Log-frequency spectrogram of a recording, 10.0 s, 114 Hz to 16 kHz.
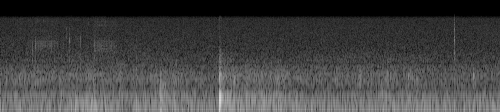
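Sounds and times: low background rumble: 0.0s - 10.0s
distant sharp bang: 4.4s - 4.8s.

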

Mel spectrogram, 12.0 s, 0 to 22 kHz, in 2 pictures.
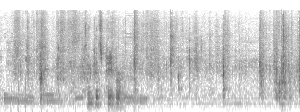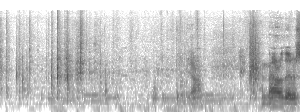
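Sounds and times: paper sheet crinkling: 0.1s - 8.8s.

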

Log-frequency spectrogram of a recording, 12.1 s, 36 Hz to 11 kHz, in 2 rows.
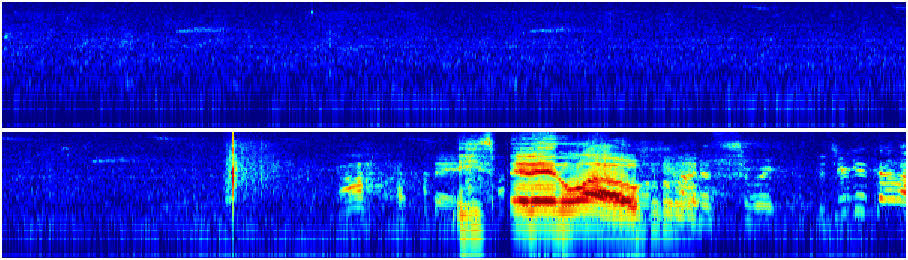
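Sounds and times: club striking golf ball: 7.5s - 8.0s
golf club swish: 7.5s - 8.0s.

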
